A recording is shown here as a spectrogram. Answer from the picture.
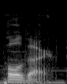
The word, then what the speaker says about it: Polgar: I pronounce it Polgar. But it's a little bit similar. Of a mouth. It's like a mouthful for some people. Some people just leave out the L. So they'll say Polgar.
